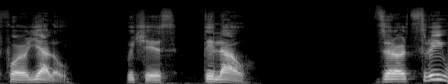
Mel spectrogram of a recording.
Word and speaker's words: dilaw: dilaw dilaw Dilaw.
